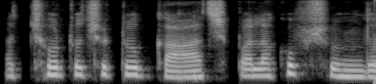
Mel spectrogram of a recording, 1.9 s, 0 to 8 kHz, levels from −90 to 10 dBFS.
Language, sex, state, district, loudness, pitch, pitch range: Bengali, female, West Bengal, Jhargram, -22 LUFS, 205 Hz, 185-235 Hz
